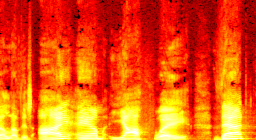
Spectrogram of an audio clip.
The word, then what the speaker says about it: Yahweh: L-O-R-D in verse 8 is all in capital letters. It translates the Hebrew term Y-H-W-H. We pronounce as Yahweh.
